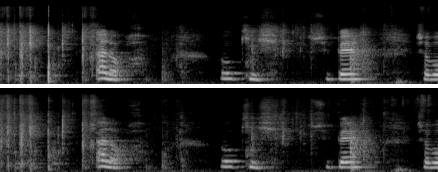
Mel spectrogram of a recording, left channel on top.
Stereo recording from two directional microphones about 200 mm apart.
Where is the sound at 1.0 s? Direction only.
40° left (ahead or behind).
